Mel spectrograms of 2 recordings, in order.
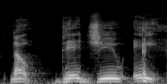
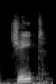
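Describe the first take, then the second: First: "did you eat" slow and louder, every word separate; slow, emphatic "did you eat" for someone not understanding; spelled-out translation. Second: "Jeet?" as one quick syllable, did you eat squashed together; "Jeet?" slurred short for did you eat; run-together Southern slur. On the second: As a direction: ask "Jeet?" in a single rising Southern syllable. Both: Acted. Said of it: "you need to translate".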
